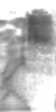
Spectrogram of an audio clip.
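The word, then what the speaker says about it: Rhys: Is that how you say his name, Rice? – Yeah.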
